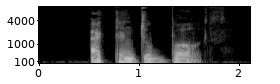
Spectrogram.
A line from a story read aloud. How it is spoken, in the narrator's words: Febreth said solemnly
